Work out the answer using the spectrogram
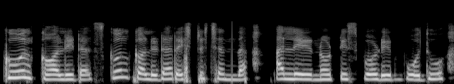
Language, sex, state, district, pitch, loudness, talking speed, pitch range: Kannada, female, Karnataka, Shimoga, 240 Hz, -16 LUFS, 130 wpm, 225-255 Hz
